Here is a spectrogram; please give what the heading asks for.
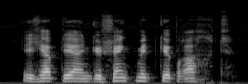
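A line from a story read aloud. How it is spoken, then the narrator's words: Cheerful call. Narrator (German): rief Zwitschi munter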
